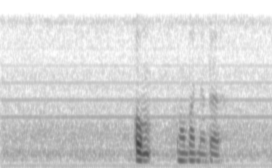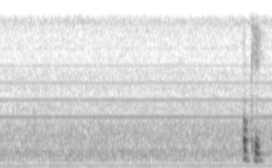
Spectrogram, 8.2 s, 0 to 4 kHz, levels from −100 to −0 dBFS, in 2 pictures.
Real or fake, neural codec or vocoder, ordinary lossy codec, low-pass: real; none; none; 3.6 kHz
